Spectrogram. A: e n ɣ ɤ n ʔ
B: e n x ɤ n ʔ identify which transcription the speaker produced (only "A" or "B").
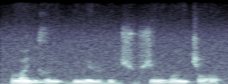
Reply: A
